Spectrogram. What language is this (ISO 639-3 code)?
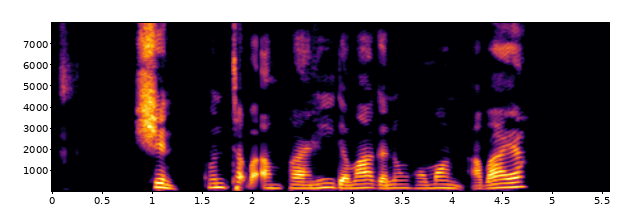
hau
